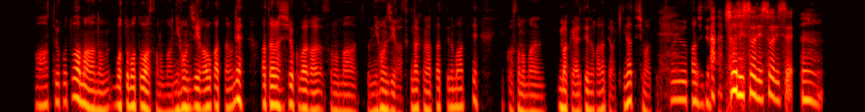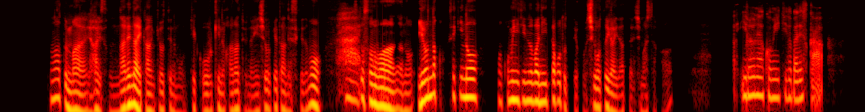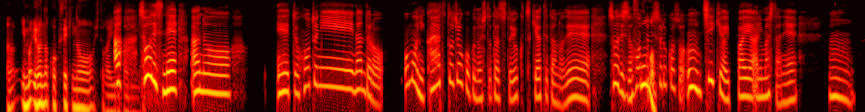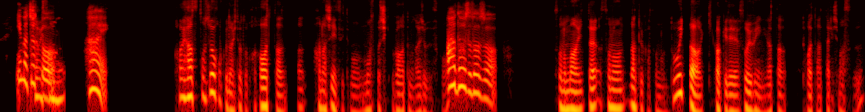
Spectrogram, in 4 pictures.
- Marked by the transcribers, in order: anticipating: "あ、そうです そうです そうです"
- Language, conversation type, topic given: Japanese, advice, 他人の評価を気にしすぎない練習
